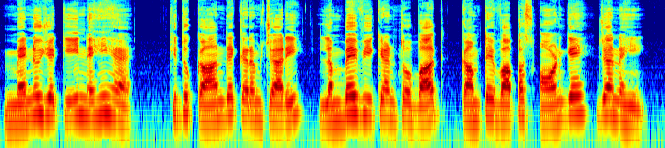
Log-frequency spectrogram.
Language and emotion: Punjabi, fearful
